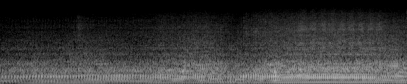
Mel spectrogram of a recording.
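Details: Motorcycle engine running smoothly with steady, slightly rising revs, no misfire, rattle or grinding, after battery refill and recharge; charging output rises from 12.9 to about 13 V, normal again after worn charging-system brushes found as the cause of the dead electrics.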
